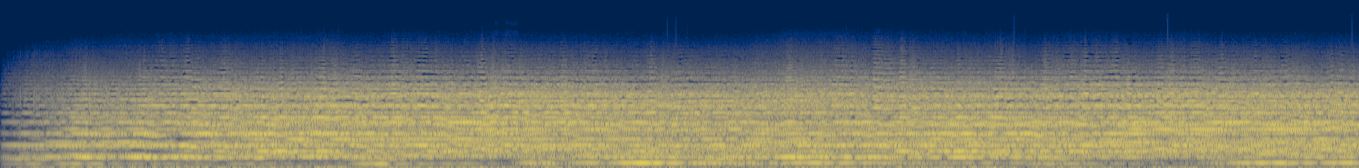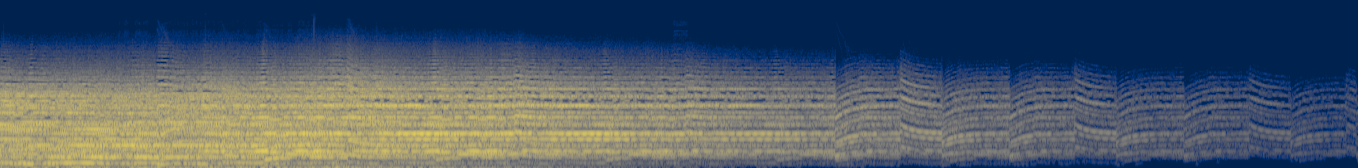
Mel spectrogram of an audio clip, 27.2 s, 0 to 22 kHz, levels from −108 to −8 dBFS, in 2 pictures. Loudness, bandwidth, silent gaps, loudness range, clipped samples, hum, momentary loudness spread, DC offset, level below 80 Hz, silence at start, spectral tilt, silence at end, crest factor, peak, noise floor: -23 LUFS; 6.6 kHz; none; 9 LU; under 0.1%; none; 12 LU; under 0.1%; -50 dBFS; 0 s; -8 dB/octave; 3.95 s; 14 dB; -10 dBFS; -70 dBFS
